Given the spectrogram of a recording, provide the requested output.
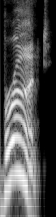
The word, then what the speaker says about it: Brunt: our friends over at Brunt. It's spelled like grunt except with a B because you will not grunt when you put these on.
